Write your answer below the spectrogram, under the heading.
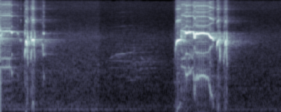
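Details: Oriental magpie-robin singing a rough fighting song: a short scratchy burst, a faint thin whistle, then a louder phrase of bright whistles mixed with buzzy, grating notes; faint low hum in the background.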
